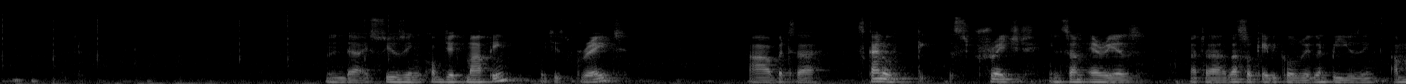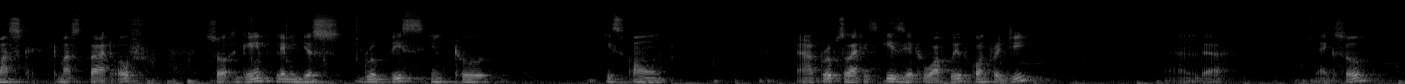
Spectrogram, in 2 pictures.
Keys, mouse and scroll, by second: 5.9 click, 7.5-8.1 scroll down 3, 8.1-9.1 scroll up 3, 9.4 `, 13.9 click, 24.3 ctrl+g, 27.8-28.1 scroll up 3.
